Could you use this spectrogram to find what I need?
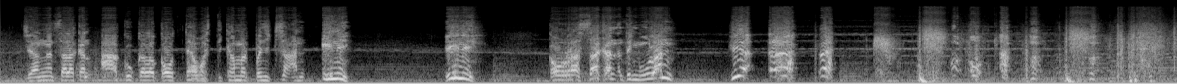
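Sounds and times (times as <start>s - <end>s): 
speech: 0.2s - 3.6s, 4.4s - 8.6s, 9.5s - 10.1s
laughter: 9.5s - 11.5s
punches landing on a body in a torture chamber fight: 10.6s - 11.5s.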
